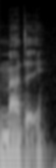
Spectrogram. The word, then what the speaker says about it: Matty: It's spelt Matty, but it's pronounced Maddie.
